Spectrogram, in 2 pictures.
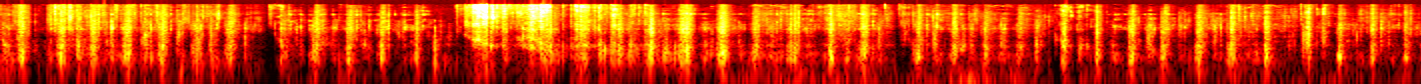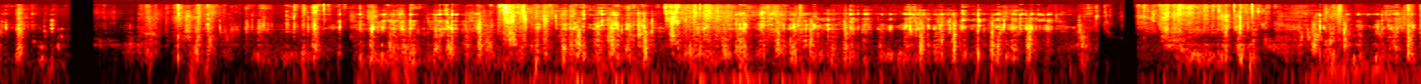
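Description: Close-miked crunching and chewing of breaded, deep-fried shrimp, with loud crisp bites about five seconds in. After a short pause about halfway, softer chewing follows.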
